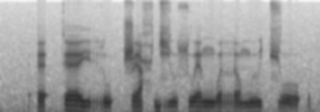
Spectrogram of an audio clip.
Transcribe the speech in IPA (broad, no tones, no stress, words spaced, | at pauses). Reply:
ʔɛʔkɛːj ruʔʈ͡ʂɛħ d͡ʑɯsʷɛ ŋʷʌrʌmɯ t͡ɕoʔ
